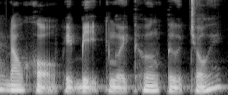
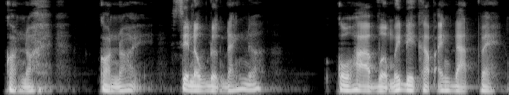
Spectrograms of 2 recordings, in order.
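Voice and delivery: ordinary delivery

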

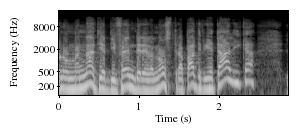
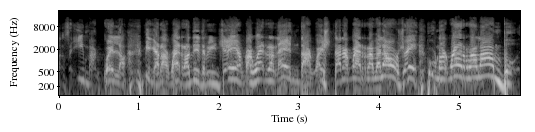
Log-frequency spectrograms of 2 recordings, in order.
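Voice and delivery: excited arguing; 8 semitones higher than usual. Acted. Socialist arguing back.

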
